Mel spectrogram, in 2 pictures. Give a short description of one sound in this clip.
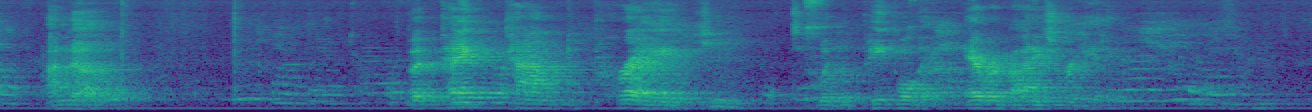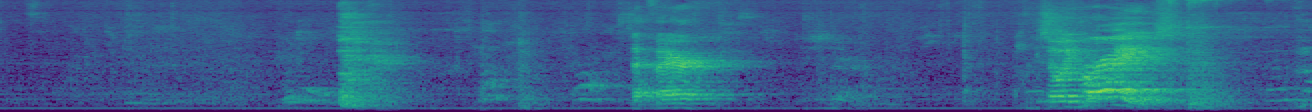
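A middle-aged man speaks calmly into a microphone, heard through loudspeakers in a large echoing room.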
